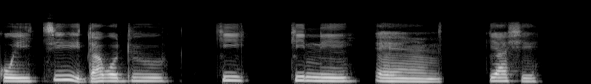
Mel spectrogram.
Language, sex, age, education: Yoruba, male, 15-29, tertiary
